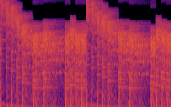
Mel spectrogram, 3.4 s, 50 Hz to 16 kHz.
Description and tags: Big Wheel 140
electronic, experimental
